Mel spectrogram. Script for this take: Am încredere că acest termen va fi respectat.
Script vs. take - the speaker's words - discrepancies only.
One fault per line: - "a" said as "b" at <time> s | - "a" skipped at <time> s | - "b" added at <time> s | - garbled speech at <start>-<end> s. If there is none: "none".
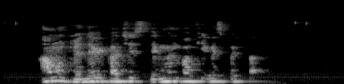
none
